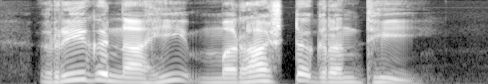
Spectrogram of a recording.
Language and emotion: Marathi, neutral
